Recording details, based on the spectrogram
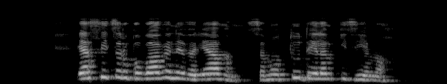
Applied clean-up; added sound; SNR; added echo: none; none; none; none.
